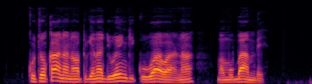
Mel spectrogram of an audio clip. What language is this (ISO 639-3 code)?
swa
